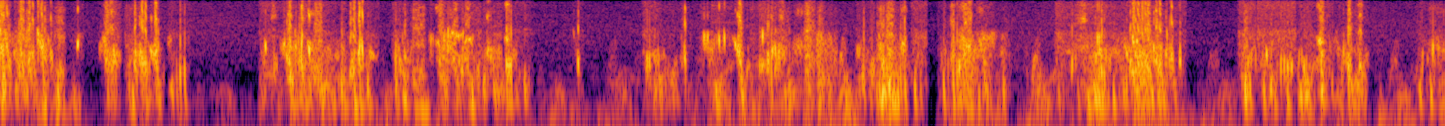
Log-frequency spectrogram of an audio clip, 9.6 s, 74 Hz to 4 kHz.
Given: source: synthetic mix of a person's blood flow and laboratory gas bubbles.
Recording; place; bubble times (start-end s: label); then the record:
Doppler ultrasound of blood flow; precordium
0.00-0.56 s: bubbles
0.66-1.28 s: bubbles
1.73-2.54 s: bubbles
2.62-3.58 s: bubbles
3.83-3.91 s: bubbles
4.29-4.62 s: bubbles
4.67-5.60 s: bubbles
5.71-6.20 s: bubbles
6.26-6.74 s: bubbles
7.04-7.92 s: bubbles
8.25-9.14 s: bubbles
9.44-9.64 s: bubbles
From the record:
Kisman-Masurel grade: 444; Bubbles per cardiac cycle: continuous sound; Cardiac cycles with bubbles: 100%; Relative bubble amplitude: maximal (0.775 to 0.999); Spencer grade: 4 (maximum detectable bubble signal sounding continuously throughout systole and diastole of every cardiac period, and overriding the amplitude of the normal cardiac signals); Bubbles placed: only in the low amplitude regions of the cardiac cycle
